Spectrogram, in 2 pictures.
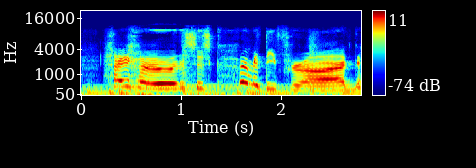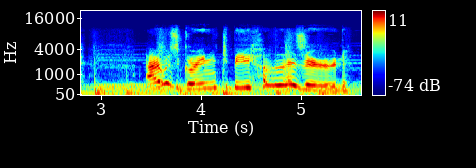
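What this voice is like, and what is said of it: Bad Kermit the Frog voice. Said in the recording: “worst Kermit impression”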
